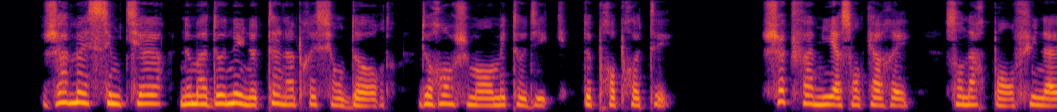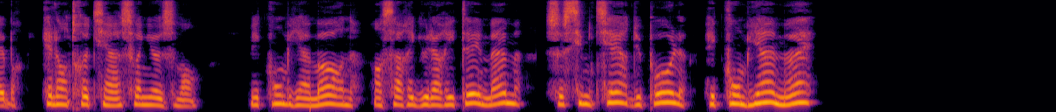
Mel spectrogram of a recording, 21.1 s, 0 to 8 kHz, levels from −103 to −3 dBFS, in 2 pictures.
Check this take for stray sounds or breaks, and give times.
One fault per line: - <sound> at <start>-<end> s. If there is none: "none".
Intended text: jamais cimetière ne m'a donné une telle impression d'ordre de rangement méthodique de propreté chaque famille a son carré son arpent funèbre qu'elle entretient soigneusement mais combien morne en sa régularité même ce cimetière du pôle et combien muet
none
